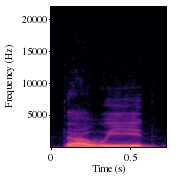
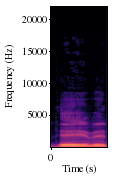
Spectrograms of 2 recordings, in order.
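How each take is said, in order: First: The name is said with Hebrew pronunciation. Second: The name is said with English pronunciation. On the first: The speaker calls it right. "We say David" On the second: The speaker calls it wrong. "we don't say David in Hebrew"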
